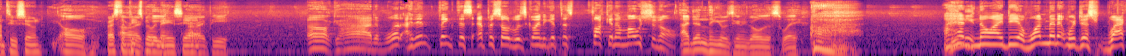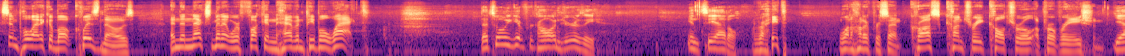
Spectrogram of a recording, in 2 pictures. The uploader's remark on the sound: Recorded at the Silver Tavern, Deckerville (The olde STD) on a Sunday.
